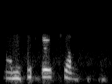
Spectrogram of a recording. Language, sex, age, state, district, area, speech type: Telugu, female, 18-30, Telangana, Yadadri Bhuvanagiri, urban, conversation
